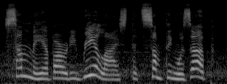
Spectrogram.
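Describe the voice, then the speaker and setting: A woman's voice: high-pitched, animated, fairly bright tone. A woman voicing a curious young female journalist in a game, chatty and persuasive but principled. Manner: chatty, coaxing, quick to explain herself. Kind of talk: game voice acting. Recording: game dialogue over music.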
